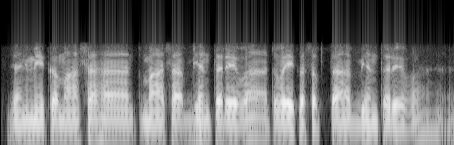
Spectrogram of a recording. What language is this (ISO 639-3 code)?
san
